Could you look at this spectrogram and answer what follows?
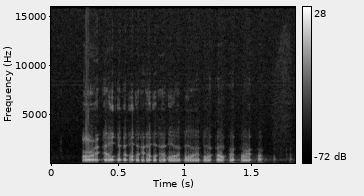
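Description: A voice imitates a stomach growl with a quick series of low, gurgling pulses that fade out over a couple of seconds.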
